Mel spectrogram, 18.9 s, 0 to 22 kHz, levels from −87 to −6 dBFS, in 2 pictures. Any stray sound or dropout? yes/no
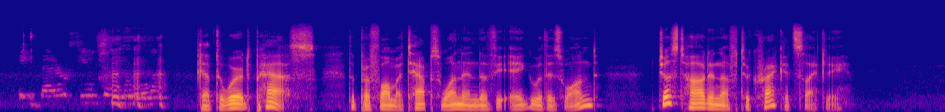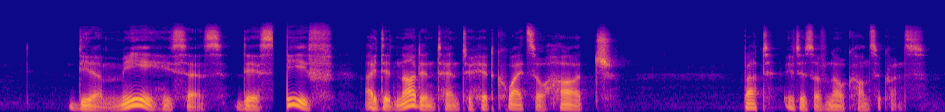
yes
